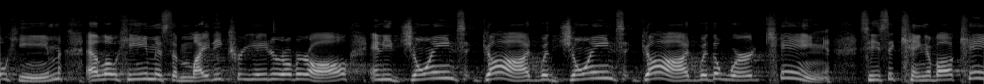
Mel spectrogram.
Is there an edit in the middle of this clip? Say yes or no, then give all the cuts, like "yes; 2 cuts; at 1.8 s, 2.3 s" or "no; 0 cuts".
yes; 1 cut; at 5.5 s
